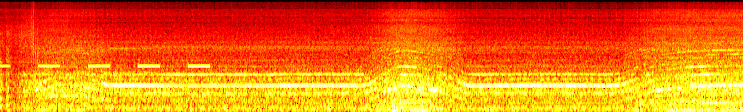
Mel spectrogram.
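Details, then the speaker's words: Acura RSX petrol engine at idle makes a steady, clear whine that climbs in pitch with each throttle blip; runs and drives well, cause unknown, owner's first guess is the power steering. "Just start it up. It makes a little winding noise. I don't know what it is. Maybe somebody can help."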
